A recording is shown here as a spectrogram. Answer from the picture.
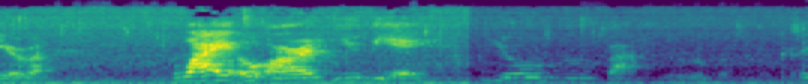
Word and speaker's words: Yoruba: Y-O-R-U-B-A. Yoruba. Okay. So it's Yoruba. So the proper pronunciation is Yoruba. Okay. And it's usually like said very quickly into Yoruba.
